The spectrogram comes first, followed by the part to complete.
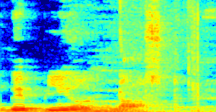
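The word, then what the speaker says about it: bibliognost: इसमें जी साइलेंट होता है तो इसकी प्रोनाउंसिएशन होगी बिब्लियोनॉस्ट.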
